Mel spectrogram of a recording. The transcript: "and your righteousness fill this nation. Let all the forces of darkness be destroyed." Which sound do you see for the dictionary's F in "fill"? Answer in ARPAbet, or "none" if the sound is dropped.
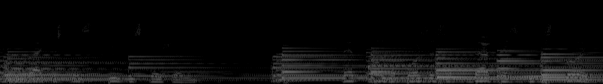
P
